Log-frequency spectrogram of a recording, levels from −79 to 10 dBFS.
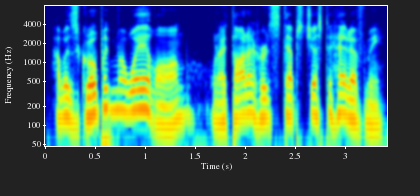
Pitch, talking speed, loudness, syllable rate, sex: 135 Hz, 280 wpm, -17 LUFS, 6.2 syllables/s, male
